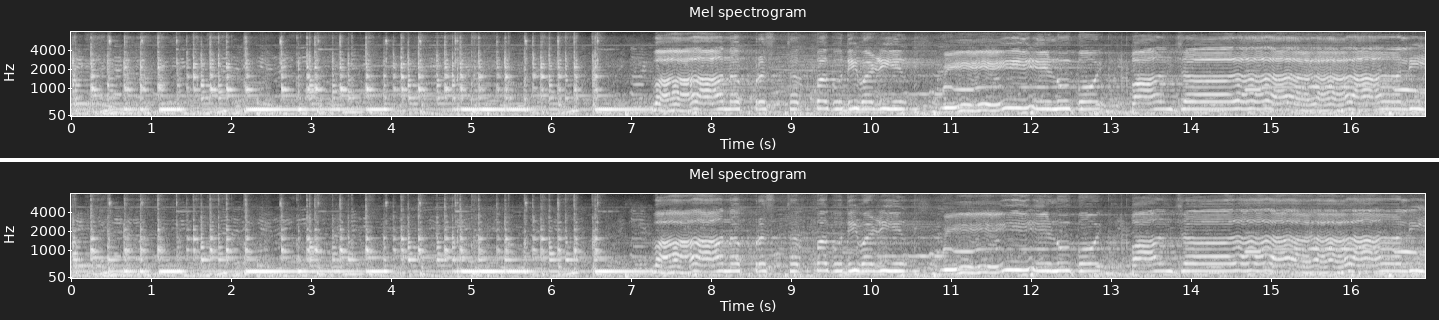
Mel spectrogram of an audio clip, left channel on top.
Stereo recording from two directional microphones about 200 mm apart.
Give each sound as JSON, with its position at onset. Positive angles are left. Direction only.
{"t": 0.0, "sound": "music", "side_deg": -55}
